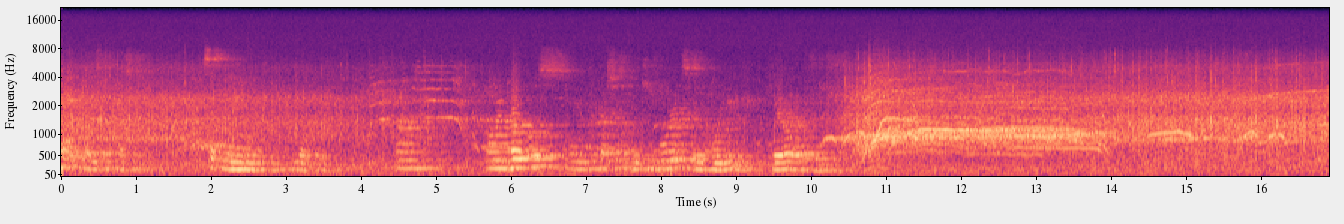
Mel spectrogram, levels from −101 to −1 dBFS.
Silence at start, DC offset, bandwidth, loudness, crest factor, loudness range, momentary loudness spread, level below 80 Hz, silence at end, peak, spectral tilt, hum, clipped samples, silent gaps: 0 s; under 0.1%; 20 kHz; -16 LUFS; 14 dB; 5 LU; 10 LU; -40 dBFS; 0 s; -2 dBFS; -5.5 dB/octave; none; under 0.1%; none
